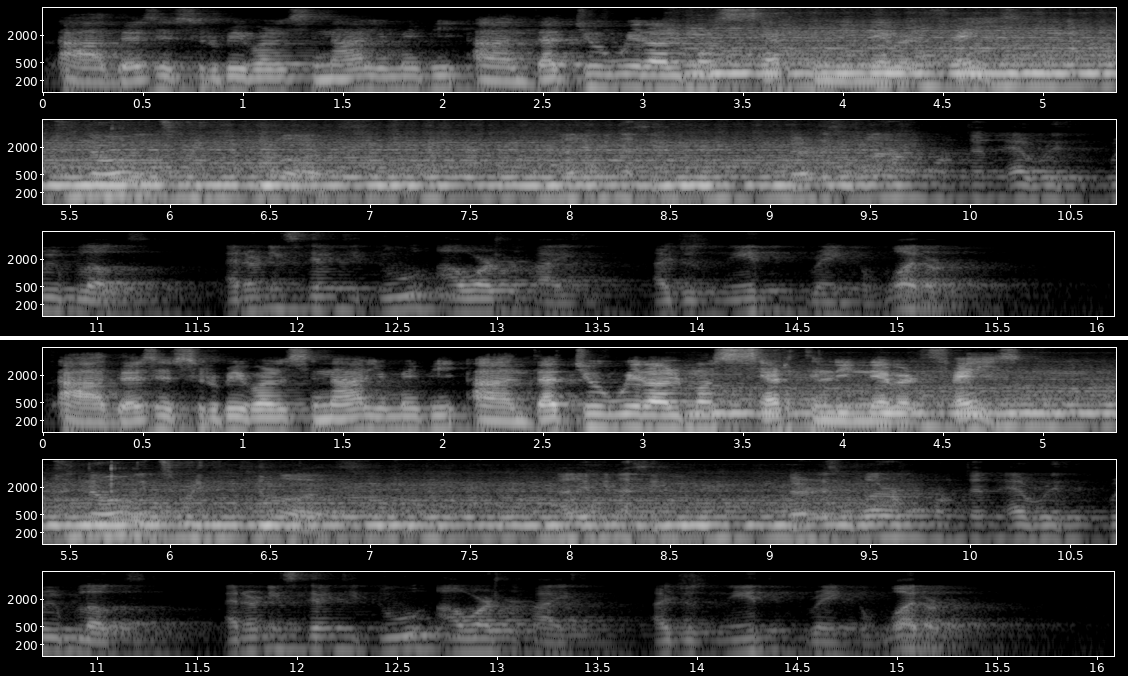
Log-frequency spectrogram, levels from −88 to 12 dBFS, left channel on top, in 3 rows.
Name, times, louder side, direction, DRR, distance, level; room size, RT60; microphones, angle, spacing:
voice 1, 0.1-4.9, right 6 dB, 60° right, 14 dB, 0.4 m, -24 dB
Bowed string instrument, 3.2-9.8, left 3 dB, 45° left, 1.0 m, -25 dB
voice 2, 5.4-6.9 7.9-8.6 9.1-11.1 11.6-13.4 13.8-15.2, equal, 20° right, 2 dB, 1.3 m, -35 dB
19.5 x 7.4 x 6.9 m, 1.0 s
head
